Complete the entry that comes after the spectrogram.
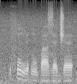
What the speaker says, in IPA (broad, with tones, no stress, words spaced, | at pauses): fũ˦˨ŋɪ˨ ɗũ˨pa˨ zɛ˨d͡ʒɛ˦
